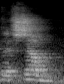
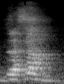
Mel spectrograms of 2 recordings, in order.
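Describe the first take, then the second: First: दशम said with a palatal श, sh sound; correct pronunciation. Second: दसम said with a plain dental स, as the wrong form; wrong spelling said. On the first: Teacher giving students the correct form, sh sound. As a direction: say दशम as dasham, the sh sound clearly. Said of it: "हम बोलते हैं दशम". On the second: Teacher showing students the wrong form, dental s. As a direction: say दसम with a clear s sound, the wrong way. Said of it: "दसम नहीं बोलते". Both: Shown as a demonstration.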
